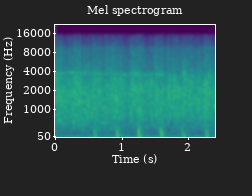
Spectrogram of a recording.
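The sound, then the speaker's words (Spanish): A church audience applauds for the Lord in a dense, steady wash of clapping, with a regular low thump pulsing underneath about three times a second. No one speaks over it. “Démosle un aplauso ahora al Señor.”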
